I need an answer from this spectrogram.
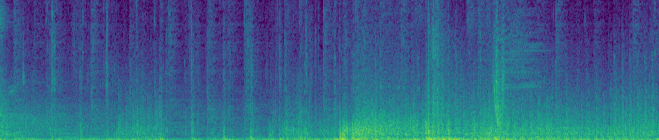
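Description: Gunfire in a multiplayer shooter video game, including shotgun blasts, a few loud bursts rising out of the busy game noise in the middle and again near the end.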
